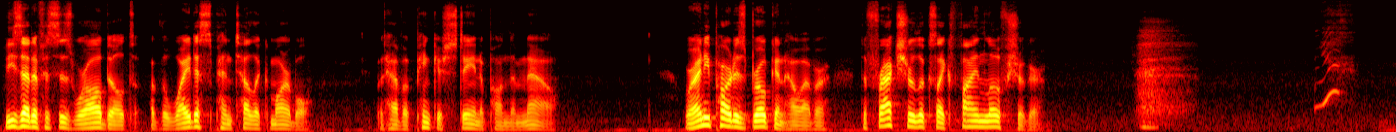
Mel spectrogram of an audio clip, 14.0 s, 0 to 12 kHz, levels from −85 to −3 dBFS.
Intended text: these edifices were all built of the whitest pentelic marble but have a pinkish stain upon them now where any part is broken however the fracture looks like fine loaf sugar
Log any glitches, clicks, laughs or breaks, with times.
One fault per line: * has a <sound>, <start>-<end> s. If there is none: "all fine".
* has a sigh, 11.3-12.0 s
* has a breath, 13.1-13.6 s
